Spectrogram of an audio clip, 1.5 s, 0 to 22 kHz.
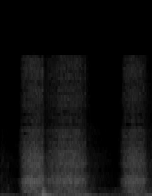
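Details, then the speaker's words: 2012 Volkswagen Passat stabilizer link flexed by hand: dry rough creak and grinding rub in bursts, exactly matching the speed-bump noise; bushing rubber has failed. "그러니까 이 소리가 그 반지터 넘을 때 이 소리 있잖아요. 딱 똑같죠?"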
